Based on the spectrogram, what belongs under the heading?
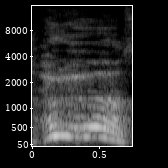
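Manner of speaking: quick high gasp of delight; retold sharp gasp. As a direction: gasp like you just spotted him. Seeing dog on floor.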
